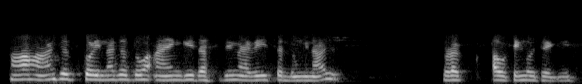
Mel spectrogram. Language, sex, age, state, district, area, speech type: Punjabi, female, 18-30, Punjab, Firozpur, urban, conversation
